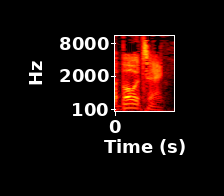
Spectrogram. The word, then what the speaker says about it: Boateng: Boateng? – Yeah, Boateng.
